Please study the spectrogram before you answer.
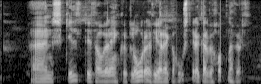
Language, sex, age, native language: Icelandic, male, 40-49, Icelandic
